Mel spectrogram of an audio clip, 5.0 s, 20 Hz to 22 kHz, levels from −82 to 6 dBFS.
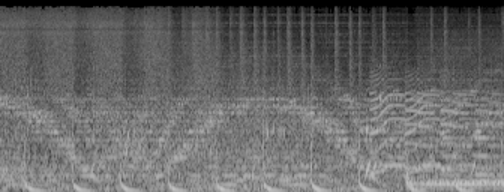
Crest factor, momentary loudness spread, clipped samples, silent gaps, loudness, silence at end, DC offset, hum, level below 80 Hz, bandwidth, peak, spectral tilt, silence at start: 14 dB; 3 LU; under 0.1%; none; -19 LUFS; 0 s; under 0.1%; none; -30 dBFS; 19 kHz; -6 dBFS; -4.5 dB/octave; 0 s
